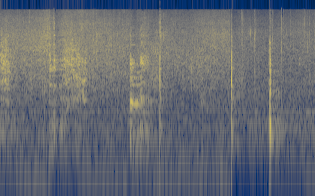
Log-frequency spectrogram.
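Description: Garlic and ginger drop into hot oil in a wok with bamboo shoots and pork intestine, giving a soft sizzle broken by sharp clicks of a spatula stirring, close and brief, no talk.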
